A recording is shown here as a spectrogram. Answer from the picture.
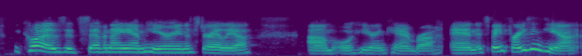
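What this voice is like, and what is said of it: Unusually deep, rough-sounding voice. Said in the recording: “I sound a bit like a man today, but it is me, I promise. And my voice may”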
